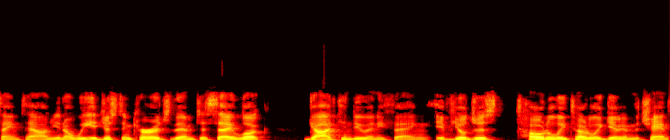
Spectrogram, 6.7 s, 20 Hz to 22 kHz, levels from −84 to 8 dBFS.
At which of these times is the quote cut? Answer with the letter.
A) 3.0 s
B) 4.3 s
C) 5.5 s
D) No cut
A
